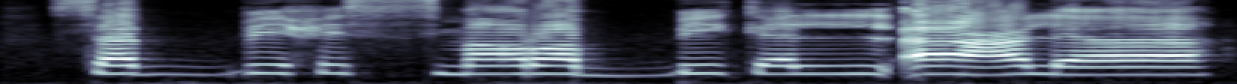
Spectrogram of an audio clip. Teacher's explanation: کلمت سبح میں یہاں با پہ تشدید ہے. 2 حرف کے برابر ہم با کو ادا کریں گے کیونکہ تشدید کی اصلیت 2 حرف ہوتی ہے. جیسا کہ یہاں حرف البا ہے تو یہ 2 با ہے.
